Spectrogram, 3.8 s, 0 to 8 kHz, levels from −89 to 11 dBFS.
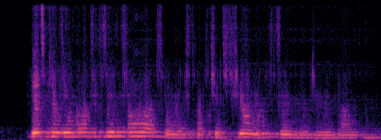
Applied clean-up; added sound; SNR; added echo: neural separator model SepFormer DNS4.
